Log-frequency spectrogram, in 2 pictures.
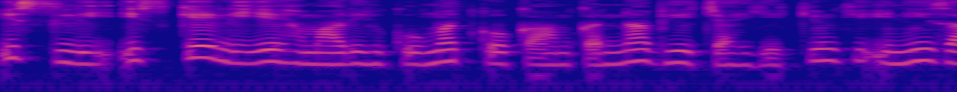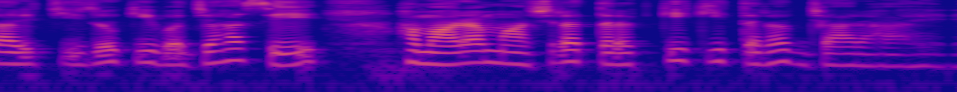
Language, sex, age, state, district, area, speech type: Urdu, female, 45-60, Uttar Pradesh, Lucknow, rural, spontaneous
